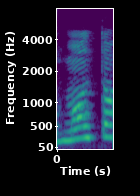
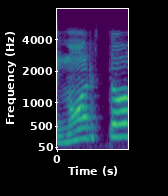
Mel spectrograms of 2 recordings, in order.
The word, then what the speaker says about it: molto: My tip is to use tanto because if you cannot pronounce molto in a perfect way, you may be misunderstood, and if you say morto, it means dead.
